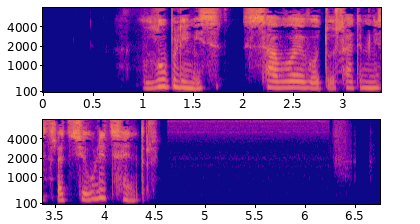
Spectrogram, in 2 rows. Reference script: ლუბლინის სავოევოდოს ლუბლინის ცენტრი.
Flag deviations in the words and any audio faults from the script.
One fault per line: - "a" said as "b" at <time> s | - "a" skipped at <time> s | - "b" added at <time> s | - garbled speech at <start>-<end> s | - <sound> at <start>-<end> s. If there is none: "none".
- "ლუბლინის" said as "ადმინისტრაციული" at 3.1 s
